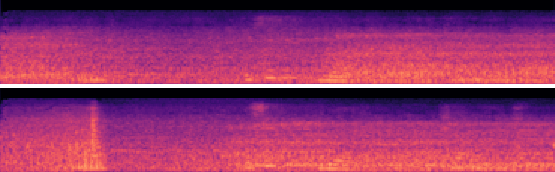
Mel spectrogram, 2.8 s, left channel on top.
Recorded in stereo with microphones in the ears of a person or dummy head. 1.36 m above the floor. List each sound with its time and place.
1.2 s a woman speaking: 60° right (ahead or behind), 0.9 m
